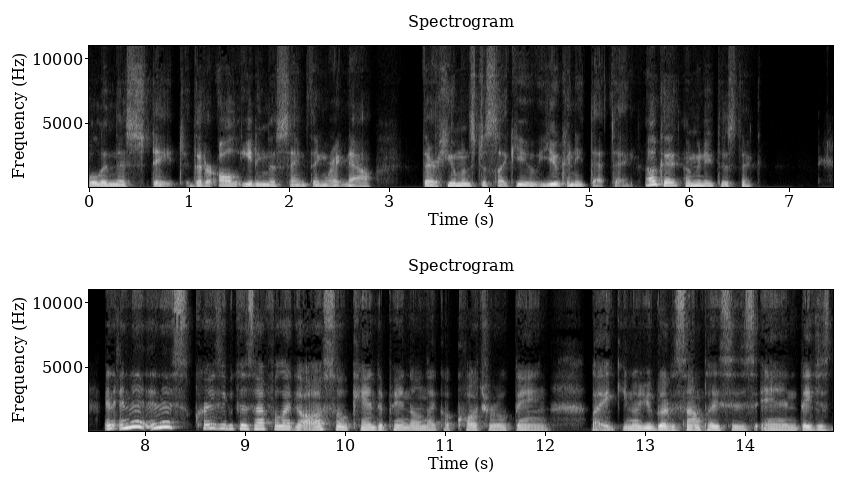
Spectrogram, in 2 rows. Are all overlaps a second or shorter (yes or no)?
yes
